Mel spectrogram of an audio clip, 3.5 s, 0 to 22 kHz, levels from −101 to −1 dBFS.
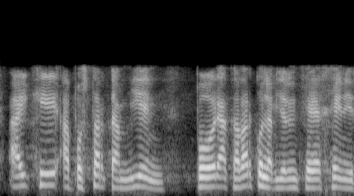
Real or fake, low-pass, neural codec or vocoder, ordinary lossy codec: fake; 5.4 kHz; codec, 44.1 kHz, 7.8 kbps, DAC; none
